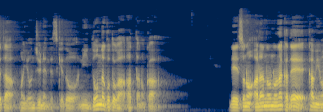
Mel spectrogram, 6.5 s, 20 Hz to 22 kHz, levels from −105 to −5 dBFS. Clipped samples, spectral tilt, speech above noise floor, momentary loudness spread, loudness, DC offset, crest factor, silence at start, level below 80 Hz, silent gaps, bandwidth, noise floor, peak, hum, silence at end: under 0.1%; -5.5 dB/octave; 65 dB; 11 LU; -20 LUFS; under 0.1%; 18 dB; 0 s; -54 dBFS; none; 12 kHz; -85 dBFS; -2 dBFS; none; 0 s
